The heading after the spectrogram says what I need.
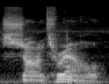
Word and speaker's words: chanterelle: I think it's actually just chanterelle, like that. Like there's not a third syllable in chanterelle.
